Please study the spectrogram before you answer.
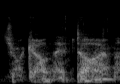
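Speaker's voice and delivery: whispered question; breathy sneaking whisper. Real, not acted. Sneaking through a cursed forest.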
